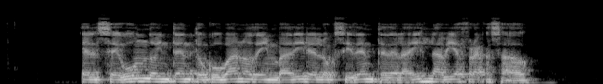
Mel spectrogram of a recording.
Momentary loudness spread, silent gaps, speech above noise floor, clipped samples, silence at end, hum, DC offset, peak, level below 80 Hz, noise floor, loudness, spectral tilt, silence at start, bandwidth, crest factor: 5 LU; none; 54 dB; under 0.1%; 0.7 s; none; under 0.1%; -6 dBFS; -48 dBFS; -72 dBFS; -19 LUFS; -5.5 dB/octave; 0.8 s; 9.4 kHz; 14 dB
